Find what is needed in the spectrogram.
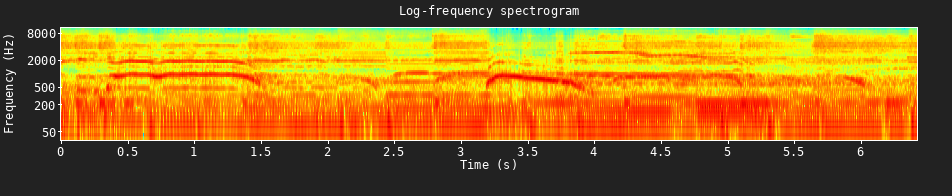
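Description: A woman singing a country song over guitar-led accompaniment, with long held notes that slide down at their ends.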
